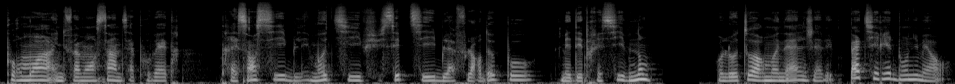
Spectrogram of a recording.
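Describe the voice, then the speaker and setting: Reading scripted podcast narration, a host in her thirties sounds candid, wry, and confiding. She has a lowish, creaky, slightly mellow voice at normal speed.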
